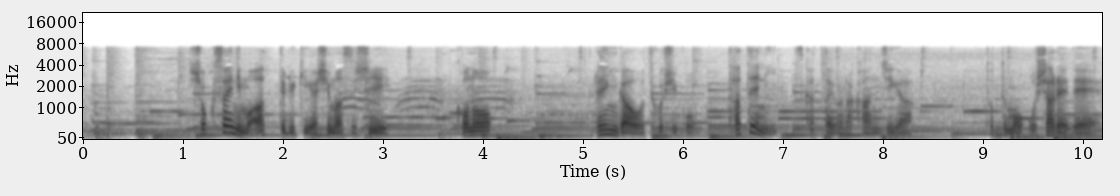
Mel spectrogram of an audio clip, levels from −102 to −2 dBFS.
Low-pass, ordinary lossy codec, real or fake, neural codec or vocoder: 7.2 kHz; none; real; none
